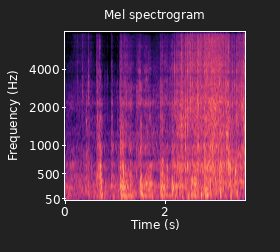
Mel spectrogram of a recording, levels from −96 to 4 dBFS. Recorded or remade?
remade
